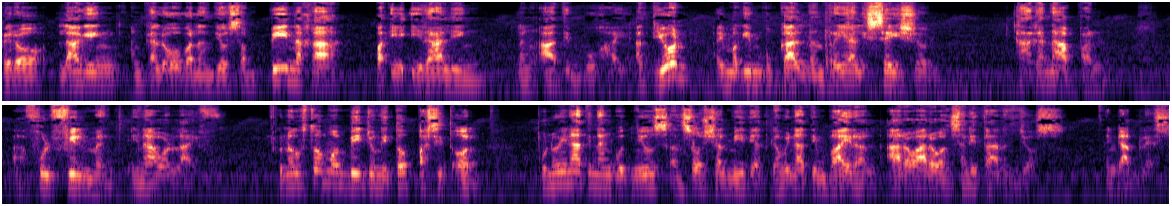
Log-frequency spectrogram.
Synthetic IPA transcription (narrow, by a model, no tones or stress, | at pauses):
pɛɾo̞ | laːɡɪŋʔɐŋkɐloʔoːbɐnːɐŋd̪jo̞sɐŋpinɐka | pɐʔɪʔɪɾaːlɪŋ | nɐŋʔa̰ːt̪ɪŋbuːha̰jʔɐ̰t̪jon | ʔɐjmɐɡɪŋbʊkalnɐŋɾɛalɪsɛjʃon | kɐɡɐnaːpɐn | ʔa̰fʊlfilmɛnt̪ɪnawɛɹla̰jf | kʊnnɐɡʊst̪ohɐmoʔɐmbid̪joŋɪt̪o̞pasɪt̪oʔon | pʊnujɪnaːt̪ɪnɐŋɡʊd̪̚njusɐŋsoʃalmid̪jat̪̚ɡɐwɪnaːt̪ɪŋvajɾɐlʔa̰ːɾawʔaːɾawɐŋsɐlɪt̪anɐŋd͡ʒo̰s | ɛŋɡad̪̚blɛ̰s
